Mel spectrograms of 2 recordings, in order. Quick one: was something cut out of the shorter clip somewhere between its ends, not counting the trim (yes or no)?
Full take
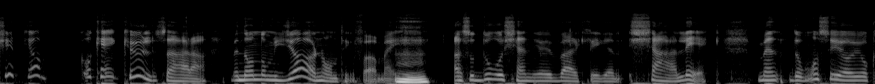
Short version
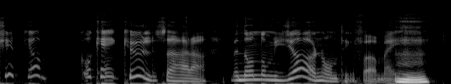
no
